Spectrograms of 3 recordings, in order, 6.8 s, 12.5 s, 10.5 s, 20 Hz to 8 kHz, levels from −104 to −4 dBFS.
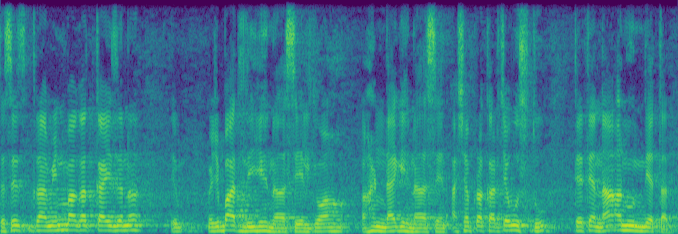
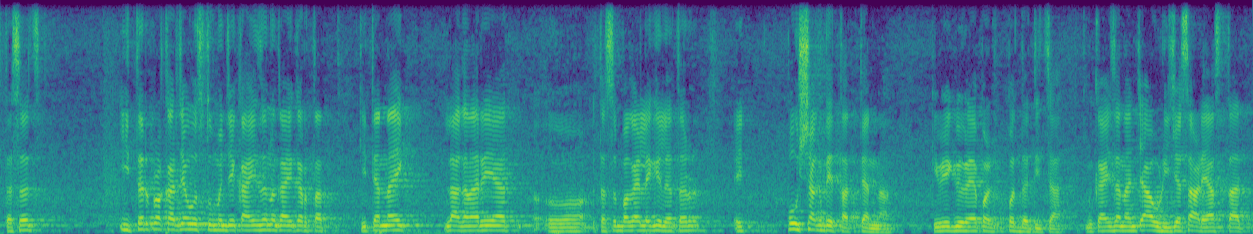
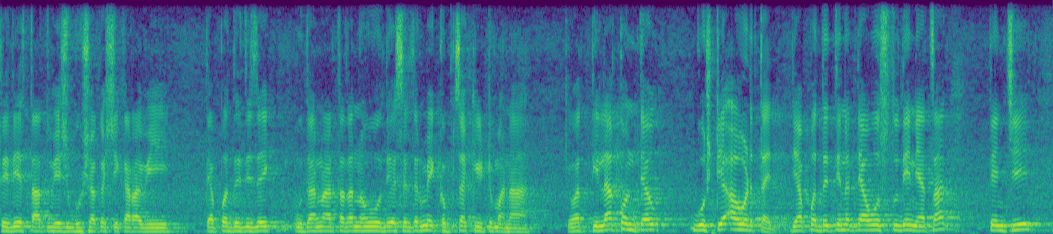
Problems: constant background noise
